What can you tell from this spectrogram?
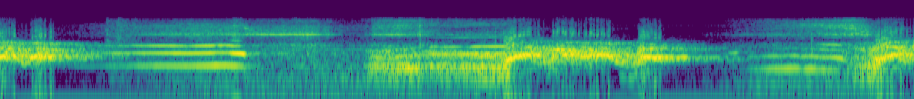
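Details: Pet dog reacting to a crying dog playing on a computer: tonal whining and yelping cries with clear overtones, broken by sharper bark bursts, rising and falling over several seconds indoors.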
